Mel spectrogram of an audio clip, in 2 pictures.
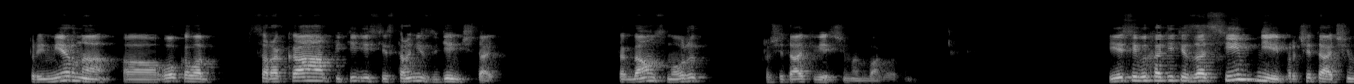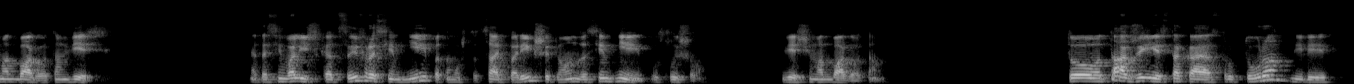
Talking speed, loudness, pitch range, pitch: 105 wpm, -26 LUFS, 115-155 Hz, 130 Hz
